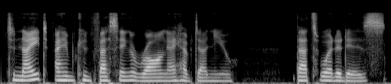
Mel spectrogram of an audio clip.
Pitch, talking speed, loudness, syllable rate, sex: 175 Hz, 230 wpm, -18 LUFS, 5.4 syllables/s, female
